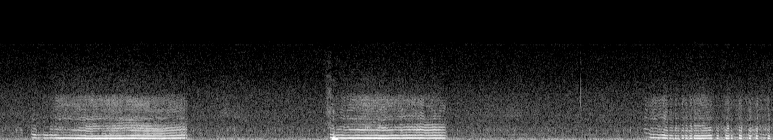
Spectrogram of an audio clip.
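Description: Three long, high-pitched whistling breaths from a sleeping cat, the last breaking into fluttery pulses; snoring.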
